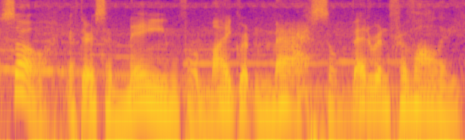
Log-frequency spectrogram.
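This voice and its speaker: A man voicing an excitable, scatterbrained young male cat with a florid, rambling, theatrical delivery in a comic dub. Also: mid-range voice, measured pace, over music, natural voice. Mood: grandiose, poetic. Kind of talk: animated comic dub acting.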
